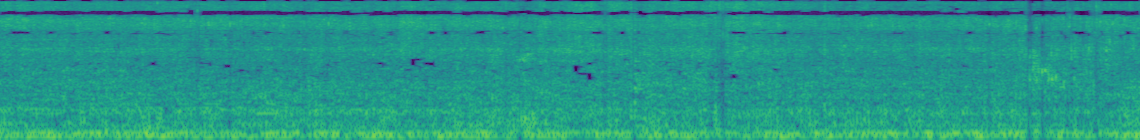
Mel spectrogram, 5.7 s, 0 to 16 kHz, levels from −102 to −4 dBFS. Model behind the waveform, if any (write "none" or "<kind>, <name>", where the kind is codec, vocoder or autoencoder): none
